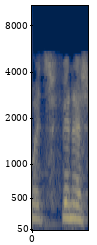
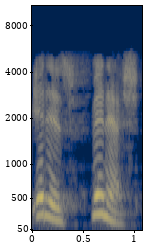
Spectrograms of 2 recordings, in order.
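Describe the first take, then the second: First: It is said in a resigned, defeated way. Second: It is shouted in a loud, triumphant way. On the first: Life and hopes are over. The speaker calls it wrong. "It wasn't something that, oh" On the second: The work has been accomplished. The speaker calls it right. "It was a shout of victory"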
